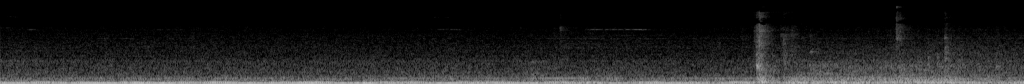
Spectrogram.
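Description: Inside a C151B MRT train car braking into a station: a steady low running rumble, then a sharp knock about seven and a half seconds in as the train comes to a stop. Two clicks follow near the end as the train doors and platform screen doors begin to slide open.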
